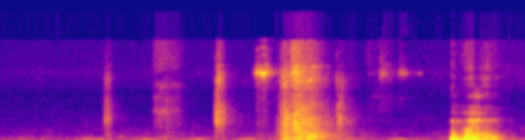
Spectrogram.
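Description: A house's front door closes somewhere away from the listener, a few muffled knocks and a dull thud followed by another soft bump, faint in a quiet room.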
